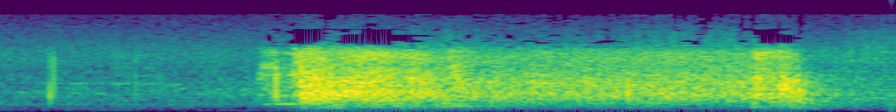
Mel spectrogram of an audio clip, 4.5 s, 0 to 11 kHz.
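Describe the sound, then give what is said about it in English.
A torpedo being fired, as a sound effect: a brief click, then a thump at launch opening into a sustained, low rushing whoosh that holds for a few seconds before ending on another thump. “Mark torpedo, fire 1.”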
